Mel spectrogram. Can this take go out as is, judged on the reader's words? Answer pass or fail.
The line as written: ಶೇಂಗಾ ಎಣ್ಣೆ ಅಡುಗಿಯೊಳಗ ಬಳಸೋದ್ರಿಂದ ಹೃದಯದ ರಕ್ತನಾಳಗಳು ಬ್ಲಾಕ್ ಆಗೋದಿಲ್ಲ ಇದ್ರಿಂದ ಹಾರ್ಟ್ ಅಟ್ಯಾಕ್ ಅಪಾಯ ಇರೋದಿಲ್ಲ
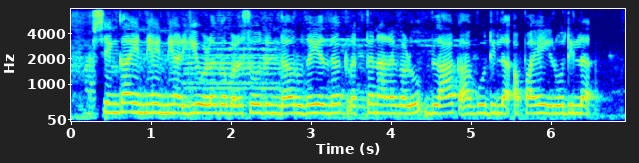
fail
